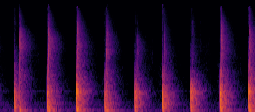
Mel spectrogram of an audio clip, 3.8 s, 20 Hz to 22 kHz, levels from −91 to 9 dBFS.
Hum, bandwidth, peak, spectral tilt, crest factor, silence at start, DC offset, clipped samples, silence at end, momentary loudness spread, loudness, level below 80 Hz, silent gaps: none; 17 kHz; -6 dBFS; -6 dB/octave; 26 dB; 0.2 s; under 0.1%; under 0.1%; 0 s; 6 LU; -33 LUFS; -54 dBFS; none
